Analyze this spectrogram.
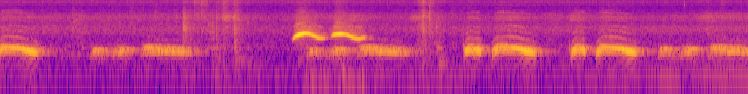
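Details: Coos of a tame spotted dove: mellow, low, repeated two- and three-part phrases with drooping tails, broken once by a pair of higher, clearer whistled notes near the start; little background sound.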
